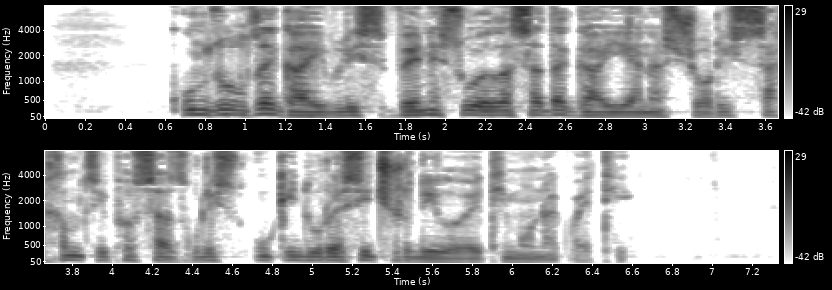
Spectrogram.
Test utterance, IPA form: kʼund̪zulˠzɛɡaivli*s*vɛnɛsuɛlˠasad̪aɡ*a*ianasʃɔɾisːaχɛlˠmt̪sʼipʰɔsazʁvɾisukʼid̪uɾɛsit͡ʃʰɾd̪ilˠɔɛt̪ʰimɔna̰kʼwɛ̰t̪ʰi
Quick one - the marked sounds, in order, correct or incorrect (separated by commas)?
correct, correct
